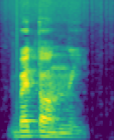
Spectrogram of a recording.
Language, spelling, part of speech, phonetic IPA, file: Ukrainian, бетонний, adjective, [beˈtɔnːei̯], LL-Q8798 (ukr)-бетонний.wav
- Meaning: 1. concrete (attributive) (of or pertaining to concrete) 2. concrete (made of concrete)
